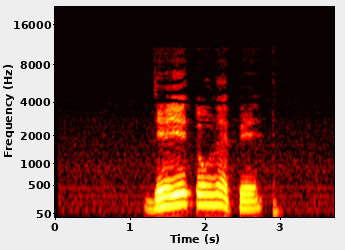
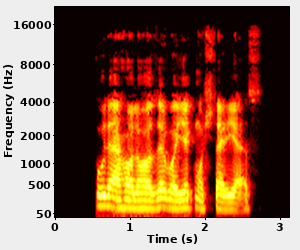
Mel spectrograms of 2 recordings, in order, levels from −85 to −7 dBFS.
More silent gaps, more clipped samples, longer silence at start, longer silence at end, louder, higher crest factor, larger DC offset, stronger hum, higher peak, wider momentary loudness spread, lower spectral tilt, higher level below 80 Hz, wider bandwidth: neither; neither; first, 1.2 s vs 0.55 s; first, 0.75 s vs 0.4 s; about the same, -20 LUFS vs -19 LUFS; about the same, 20 dB vs 20 dB; neither; first, 50 Hz at -55 dBFS vs none; about the same, -4 dBFS vs -2 dBFS; first, 13 LU vs 10 LU; first, -8.5 dB/octave vs -5 dB/octave; first, -54 dBFS vs -60 dBFS; second, 7.2 kHz vs 16 kHz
